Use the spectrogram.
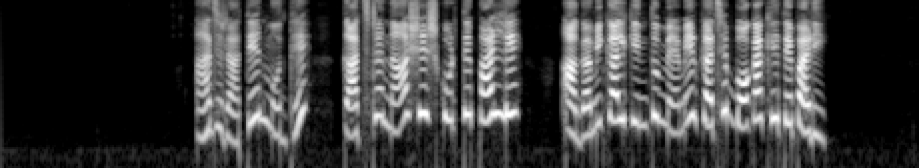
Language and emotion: Bengali, fearful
